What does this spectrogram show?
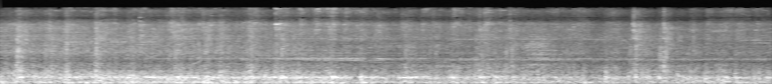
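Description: Coaches of a departing local passenger train rolling past close by: a steady rumble with wheels clicking over rail joints, growing a little quieter near the end as the last coach goes by.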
